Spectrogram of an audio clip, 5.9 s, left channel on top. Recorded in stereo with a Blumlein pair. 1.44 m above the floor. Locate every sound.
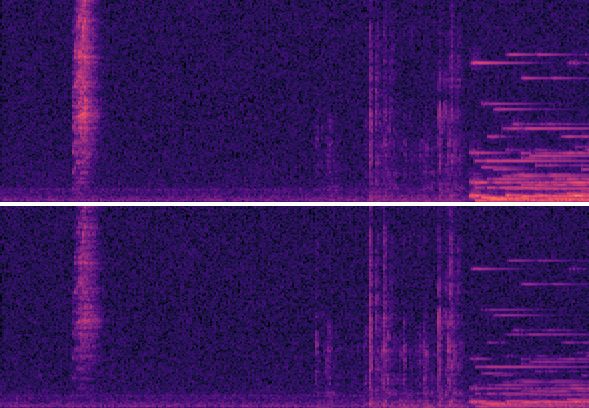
0.7 s cutlery clinking: 50° left, 1.6 m
3.1 s typing on a keyboard: 60° right, 7 m
4.7 s a chime: 35° left, 0.9 m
